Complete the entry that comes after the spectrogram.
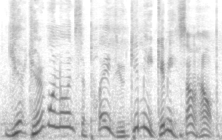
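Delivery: high, strained pleading retold; mock exasperation. Telling a friend to help choose songs, high mock exasperation. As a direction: plead upward, exasperated, as if re-enacting it.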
